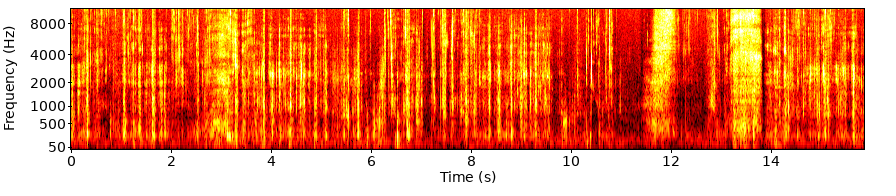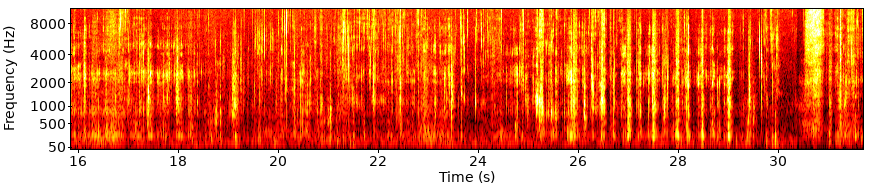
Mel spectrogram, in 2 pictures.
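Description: Close-miked eating sounds: Chapagetti black-bean instant noodles slurped and chewed, a constant run of wet mouth clicks and smacks, with two louder, longer bursts near the middle.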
